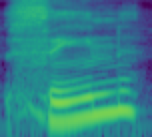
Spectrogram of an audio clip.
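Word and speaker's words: sene: samoa this is a one scene i think that's how it's pronounced s-e-n-e from 1974.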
